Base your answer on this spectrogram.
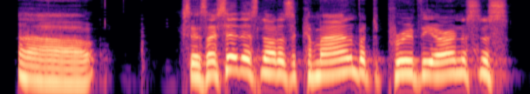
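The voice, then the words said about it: Northern Irish accent. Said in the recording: “my Northern Irish accent makes that number hard to say”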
